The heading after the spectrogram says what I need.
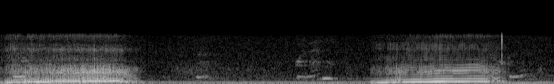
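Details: Adult man snoring during sleep, filmed to prove to him that he snores: two loud, low, rattling breath sounds with a quiet gap between them; snoring.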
